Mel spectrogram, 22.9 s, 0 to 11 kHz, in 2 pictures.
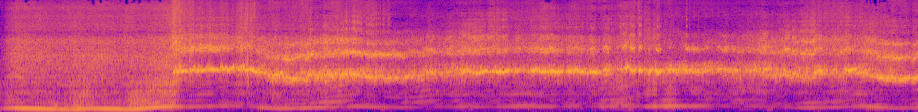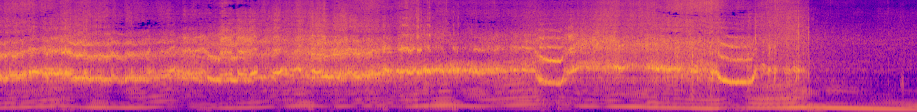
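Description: Toyota GT86's flat-four engine revving up as the car starts a donut. Its rear tyres then squeal without a break while the engine rises and falls with the throttle. The squeal drops in pitch twice near the end.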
